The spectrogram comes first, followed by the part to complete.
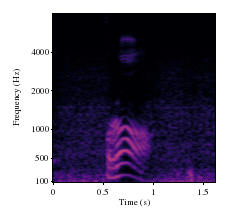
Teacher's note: জিহ্বার আগার পিঠ তার বরাবর উপরের তালুর সঙ্গে লাগাইয়া উচ্চারিত হবে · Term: 10 নাম্বার মাখরাজ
